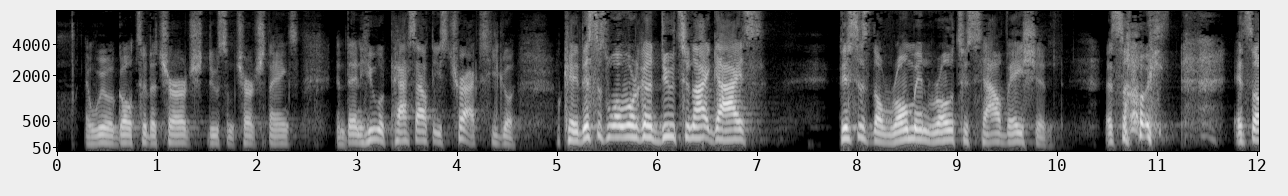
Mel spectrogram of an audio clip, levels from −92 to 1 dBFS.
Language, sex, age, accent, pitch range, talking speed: English, male, 40-59, American, 110-165 Hz, 200 wpm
